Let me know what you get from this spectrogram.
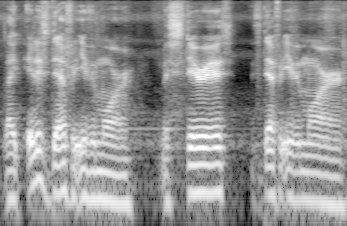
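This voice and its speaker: A young man with a very low, dark and mellow voice drifts through a loose spiritual talk, tossing in casual slang and backtracking on his words. A faint noise sits under the recording. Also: fairly even intonation, fast. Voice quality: deep voice. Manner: meandering, self-correcting, casual slang like "dude". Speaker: YouTuber. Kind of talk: rambling spiritual monologue.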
